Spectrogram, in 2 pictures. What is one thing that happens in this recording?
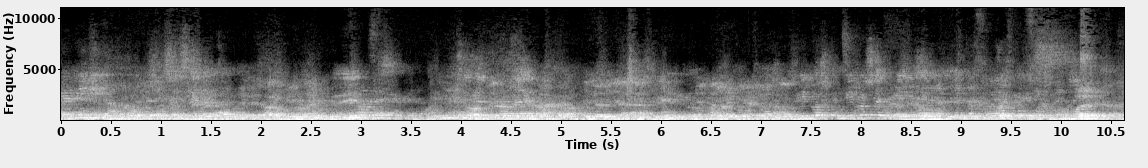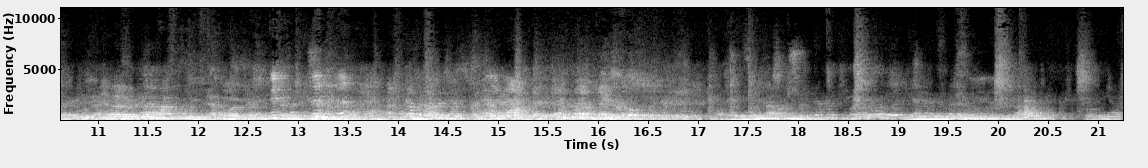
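A woman speaks with animation to a room.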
